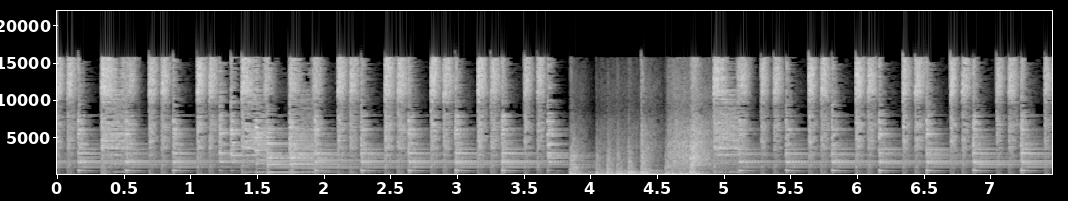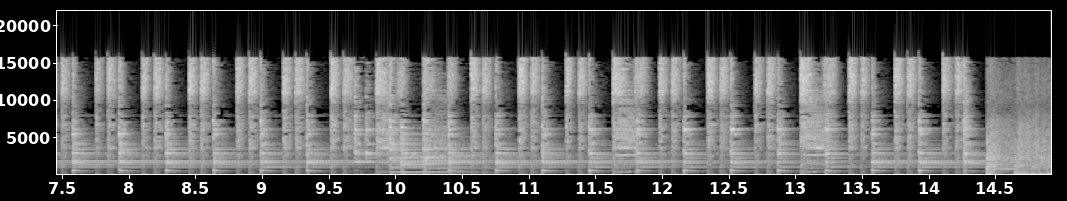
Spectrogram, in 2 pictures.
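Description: Drum kit with chrome metal-shelled drums, cymbals and a mounted cowbell played with sticks in a steady, fast rhythm of about four strokes a second. Heavier accented hits land about four seconds in and again about ten seconds in.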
